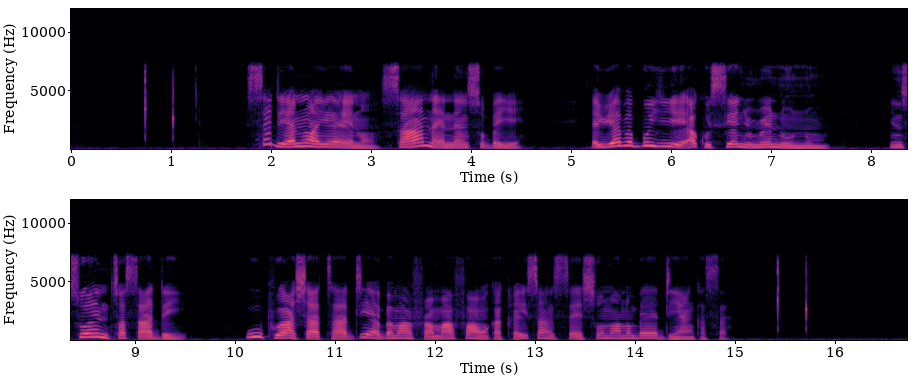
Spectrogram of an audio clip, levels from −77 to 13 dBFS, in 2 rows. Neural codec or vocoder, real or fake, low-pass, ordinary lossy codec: none; real; 7.2 kHz; none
